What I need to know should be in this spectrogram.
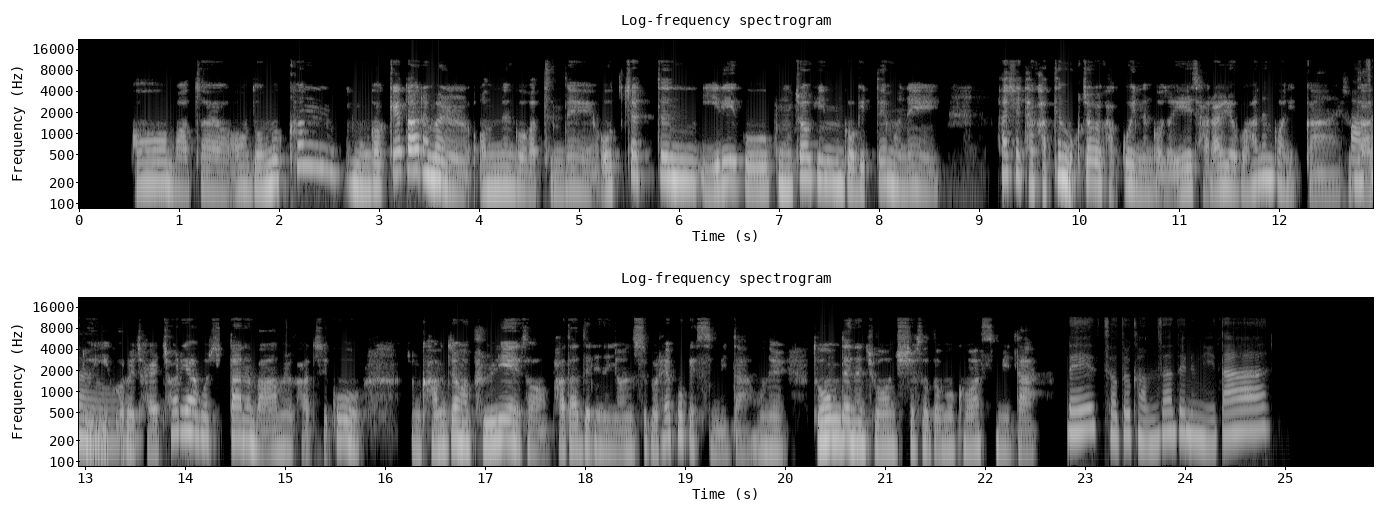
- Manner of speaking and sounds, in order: other background noise
- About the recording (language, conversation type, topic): Korean, advice, 건설적이지 않은 비판을 받을 때 어떻게 반응해야 하나요?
